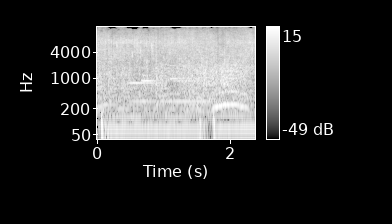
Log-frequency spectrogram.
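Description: Background music: an instrumental passage with long held notes over a steady bass.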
